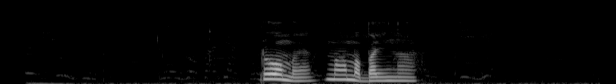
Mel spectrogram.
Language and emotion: Russian, sad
